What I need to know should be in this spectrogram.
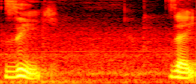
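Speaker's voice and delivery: زي said with a plain buzzing z; all pronounced z. Shown as a demonstration. Teacher showing four letters' shared sound, زي with plain z. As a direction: sound زي on a clean z. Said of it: "كلهم بينطقوا".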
